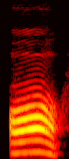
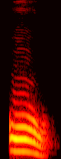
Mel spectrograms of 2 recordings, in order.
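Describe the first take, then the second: First: The vowel is said with the mouth wide open. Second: The vowel is said with the mouth nearly closed. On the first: "quando tiver o som da vogal aberta" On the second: "vamos utilizar com as vogais fechadas"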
